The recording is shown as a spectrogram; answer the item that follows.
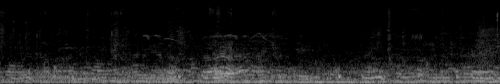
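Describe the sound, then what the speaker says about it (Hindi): Black Babra Punjabi pigeon, a pedigree breed, cooing in low, steady, repeated murmurs close by, with someone talking over it throughout. "ये काला बबरा पंजाबी कबूतर है"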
